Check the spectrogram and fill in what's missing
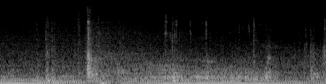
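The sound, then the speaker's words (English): A car engine rumbles steadily as the vehicle comes to rest in a loading garage of a factory complex, and a sharp mechanical clunk of the trunk latch releasing cuts through about a second in. No voices. “stops the car and pops the trunk.”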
